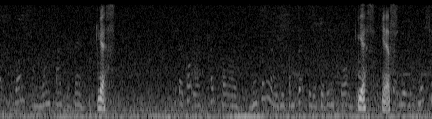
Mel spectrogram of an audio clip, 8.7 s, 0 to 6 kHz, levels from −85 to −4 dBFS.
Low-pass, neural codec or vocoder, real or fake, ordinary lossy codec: 5.4 kHz; none; real; none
